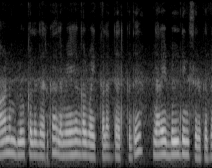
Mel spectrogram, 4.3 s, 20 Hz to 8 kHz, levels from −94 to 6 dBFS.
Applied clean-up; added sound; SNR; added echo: none; none; none; none.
